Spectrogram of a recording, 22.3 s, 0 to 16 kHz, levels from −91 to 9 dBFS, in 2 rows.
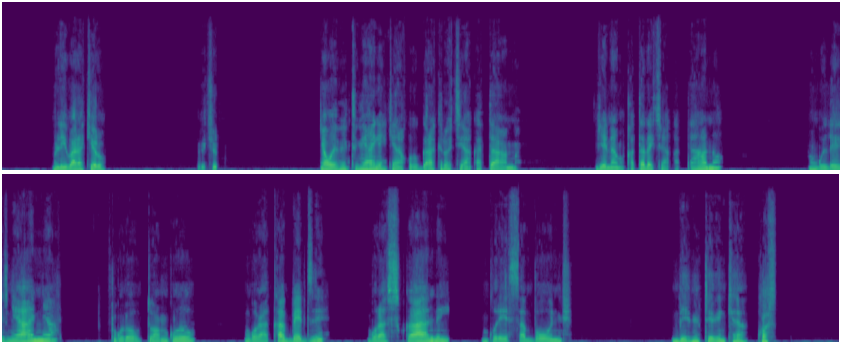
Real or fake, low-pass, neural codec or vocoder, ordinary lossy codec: real; 14.4 kHz; none; AAC, 64 kbps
